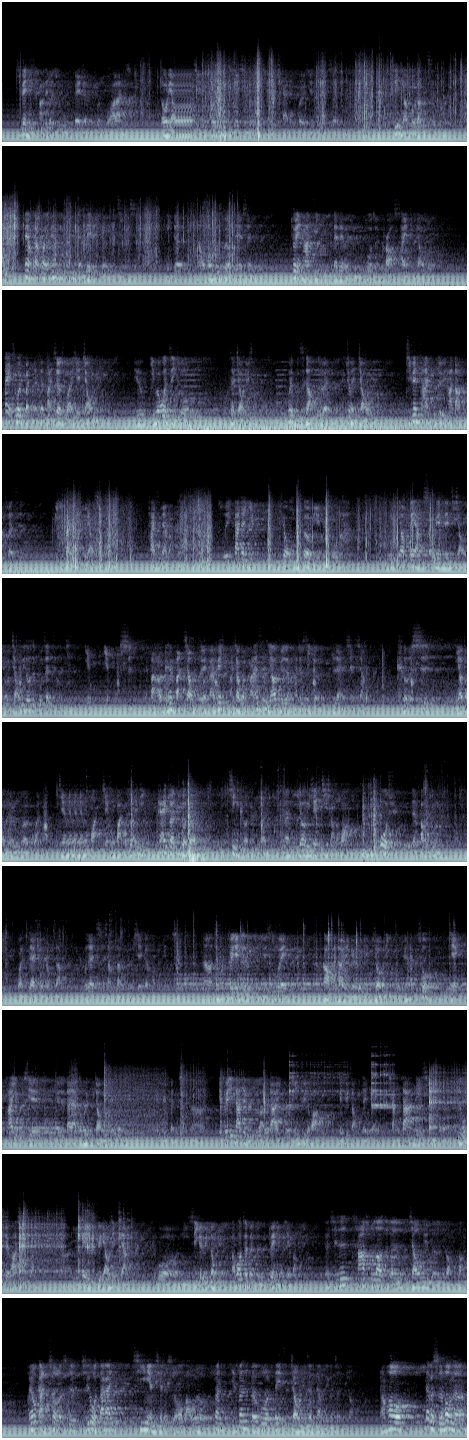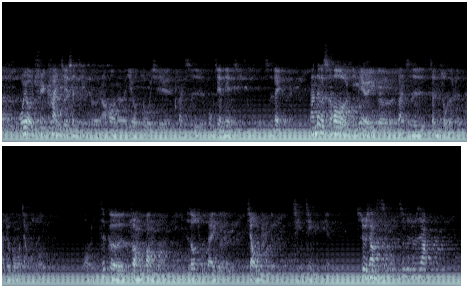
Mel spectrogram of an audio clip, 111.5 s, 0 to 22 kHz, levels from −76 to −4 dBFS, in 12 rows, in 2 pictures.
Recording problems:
muffled; very; fading above 3 kHz
room echo; noticeable; dies away in 2.5 s
off-mic speech; somewhat distant
electrical hum; loud; throughout; 60 Hz, 9 dB below the speech
household noises; loud; until 1:17; 3 dB below the speech
audio stuttering; at 3.5 s and at 48 s

